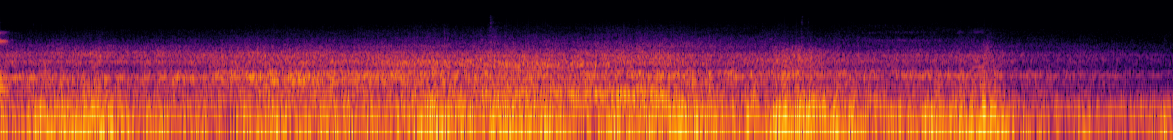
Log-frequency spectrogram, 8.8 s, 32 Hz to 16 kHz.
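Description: Riding noise of an electric bike at about 28 mph: wind rushing on the microphone and the tyres humming over a grooved concrete bridge deck, with a faint steady tone underneath. It eases a little near the end.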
